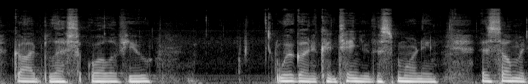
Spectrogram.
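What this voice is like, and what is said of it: Slightly hoarse voice. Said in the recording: “I came down with a whopper of a flu... I'm probably still a little hoarse”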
